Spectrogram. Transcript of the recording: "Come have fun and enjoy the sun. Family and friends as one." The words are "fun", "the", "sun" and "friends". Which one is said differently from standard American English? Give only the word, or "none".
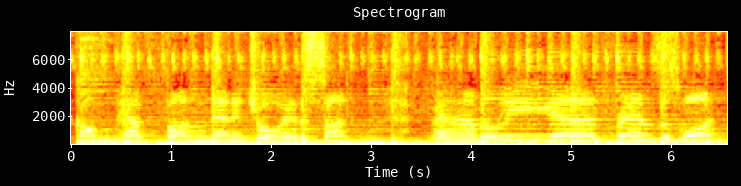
none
